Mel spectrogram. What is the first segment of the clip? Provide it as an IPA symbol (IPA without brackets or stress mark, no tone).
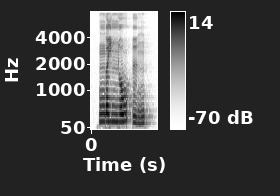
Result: ŋ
